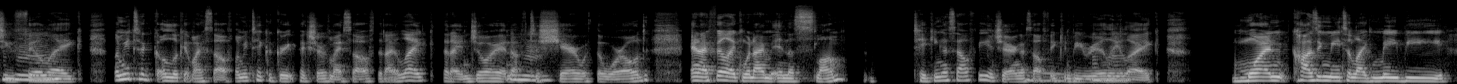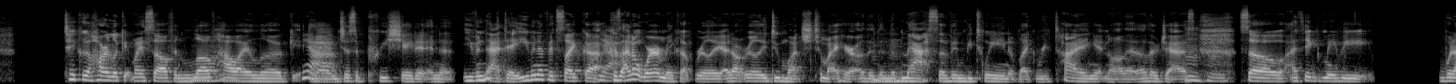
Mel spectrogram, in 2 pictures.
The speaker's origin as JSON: {"language": "English", "region": "Florida", "country": "United States", "tie": "born or raised there", "moved": "yes", "lives_now": "Southern California, United States", "said": "we grew up in Florida"}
